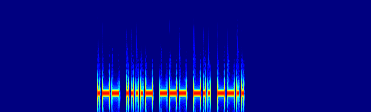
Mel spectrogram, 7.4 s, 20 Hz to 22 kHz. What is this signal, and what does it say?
Morse code, heard as a keyed tone, about 25 wpm, 700 Hz. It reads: W4ODZ
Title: USA Call Signs - 5 Characters - Repeated 3x - 25wpm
